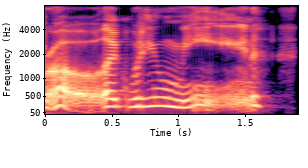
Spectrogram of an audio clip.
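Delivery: put-on soft, laid-back dude bro voice, Florida accent. Mimicking how all the guys in Florida talk, bro voice. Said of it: "That's exactly how they sound".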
